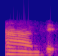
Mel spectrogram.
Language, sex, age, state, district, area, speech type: Telugu, female, 18-30, Andhra Pradesh, Sri Satya Sai, urban, conversation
